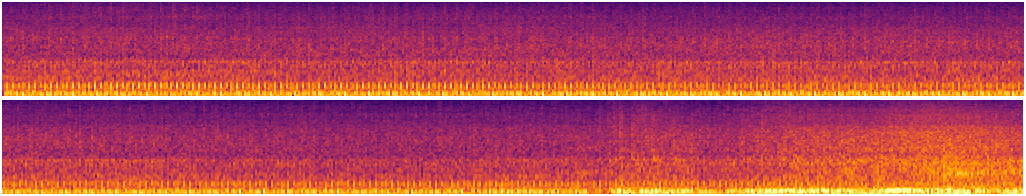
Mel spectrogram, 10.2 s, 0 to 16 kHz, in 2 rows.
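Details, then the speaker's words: Nissan 200SX S12, 40-year-old single overhead cam turbo engine, idling with an intermittent cylinder 2 misfire: uneven stumbling rhythm with a missing pulse, occasional ping from that cylinder, throttle blip; cause not yet confirmed. "Sadly, number 2 is not magically coming back to life."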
